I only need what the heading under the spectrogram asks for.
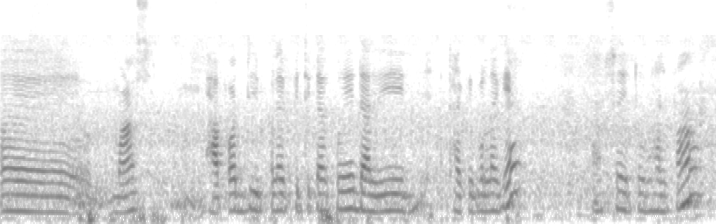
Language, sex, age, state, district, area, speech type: Assamese, female, 45-60, Assam, Kamrup Metropolitan, urban, spontaneous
